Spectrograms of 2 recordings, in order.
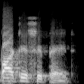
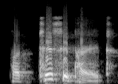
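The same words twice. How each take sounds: First: The stress falls on another syllable. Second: The stress falls on the 'ti' syllable. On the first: The speaker calls it wrong. "It is not participate" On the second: The speaker calls it right. "The stress is on T"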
